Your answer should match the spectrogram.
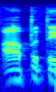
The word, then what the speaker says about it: APT.: APT Bruno Mars featuring Rose, but it's it's pronounced Apate.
